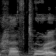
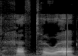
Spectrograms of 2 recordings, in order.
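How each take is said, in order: First: The middle vowel sounds like 'oh'. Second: The middle vowel sounds like 'ah'. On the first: The speaker calls it wrong. "most of us aren't even pronouncing it right" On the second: The speaker calls it right. "is actually supposed to be pronounced Haftarah"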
